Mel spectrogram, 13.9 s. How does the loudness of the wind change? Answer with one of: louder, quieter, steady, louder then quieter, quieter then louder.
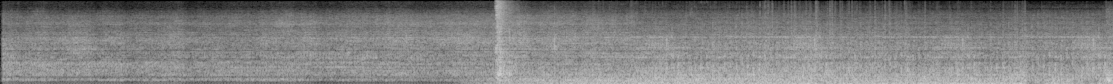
steady.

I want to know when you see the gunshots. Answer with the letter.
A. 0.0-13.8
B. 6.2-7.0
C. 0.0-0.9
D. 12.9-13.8
B.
